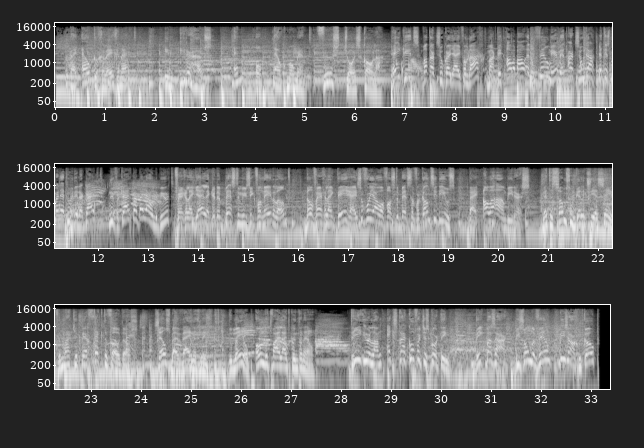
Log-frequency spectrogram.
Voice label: NL Commercial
